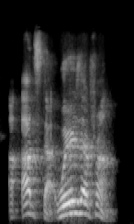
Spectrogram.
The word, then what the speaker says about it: Otstot: Ottstadt. Ottstadt.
